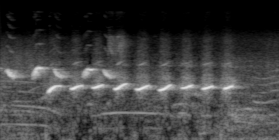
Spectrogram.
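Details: Greater green leafbird, freshly bought and kept caged, breaking into song once whistled at: a few high, looping notes give way to a steady string of short, clear, upslurred whistles, about five per second.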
